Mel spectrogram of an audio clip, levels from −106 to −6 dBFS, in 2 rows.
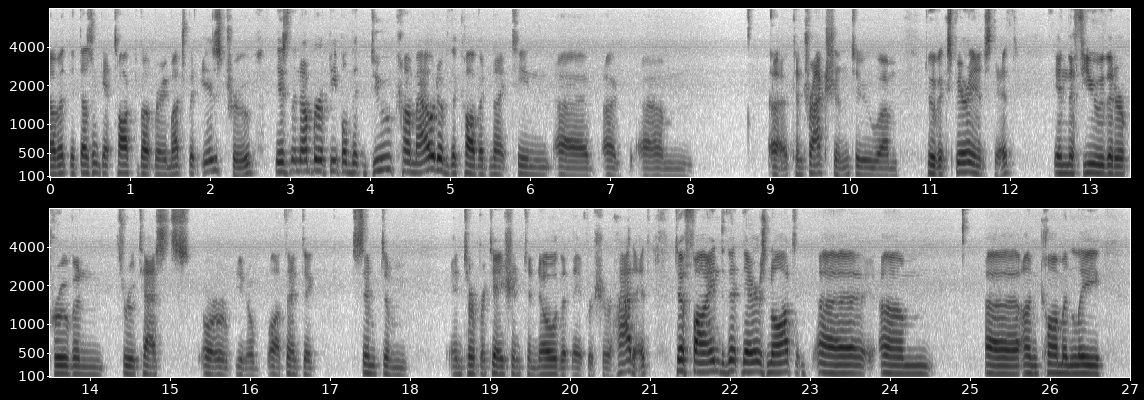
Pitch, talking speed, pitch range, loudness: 140 Hz, 150 wpm, 130-155 Hz, -27 LUFS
